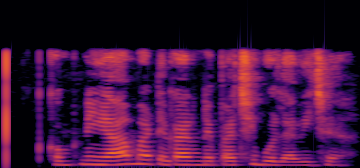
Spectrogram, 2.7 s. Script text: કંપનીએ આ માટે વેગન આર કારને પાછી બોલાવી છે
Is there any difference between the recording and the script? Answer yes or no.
yes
